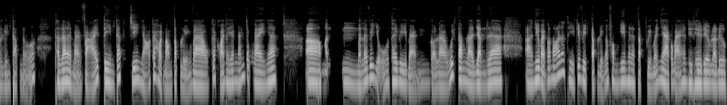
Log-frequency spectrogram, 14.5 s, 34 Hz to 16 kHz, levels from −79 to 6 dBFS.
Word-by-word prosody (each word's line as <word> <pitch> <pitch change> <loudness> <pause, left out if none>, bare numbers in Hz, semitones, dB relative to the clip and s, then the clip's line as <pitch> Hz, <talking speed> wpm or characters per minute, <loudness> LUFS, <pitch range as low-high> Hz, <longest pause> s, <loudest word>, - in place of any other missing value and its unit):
luyện 110 0 -9
tập - - -4
nữa, - - -6 0.4
thành 130 - 0
ra 130 +1 +6
là 135 -2 +3
bạn 100 - -2
phải 160 - +2
tìm 130 -3 +1
cách 165 +3 +1
chia 145 +1 -1
nhỏ 135 -4 -2
các - - -1
hoạt - - +1
động 100 - +1
tập 115 - -1
luyện 100 -2 -6
vào 110 -2 +4
các 160 +1 -2
khoảng 110 0 +2
thời 125 -1 -4
gian 130 +2 -3
ngắn 150 +7 -3
trong 165 -4 -4
ngày 120 -2 +2
nha. 145 +5 +2 0.6
Ơ, 130 -2 +7
mình, 120 - -1 0.2
ừm, 130 -4 -6
mình 110 0 -2
lấy 135 +2 +1
ví 170 +2 -2
dụ 125 -3 -4
thay 140 0 +1
vì 125 -2 -2
bạn, 120 +1 -4
gọi - - -2
là, 105 -1 +1
quyết 185 - -3
tâm 145 -2 +4
là 120 -3 +3
dành 110 0 +3
ra, 130 +4 +3 0.4
à, 120 -1 +1
như 145 +5 +2
bạn - - +4
có 145 - 0
nói 160 +5 +2
đó, 230 - +1
thì 140 -4 -5
cái 170 +8 -2
việc 140 -5 -3
tập 115 - +3
luyện - - -7
ở 130 - -3
phòng 140 -4 -4
gym, 140 +1 -2
hay 140 - -2
là 130 - -2
tập 115 - 0
luyện 100 -1 -5
ở 105 - -1
nhà 130 -3 +3
của 125 - -3
bạn 125 +4 0
thì 125 - -2
thì 125 0 +1
đều 120 -1 0
là 115 -2 +3
được. 120 0 -2
125 Hz, 290 wpm, -23 LUFS, 115-140 Hz, 0.6 s, Ơ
